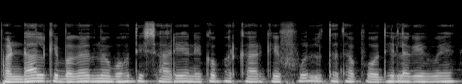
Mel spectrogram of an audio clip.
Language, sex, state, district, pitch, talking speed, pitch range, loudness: Hindi, male, Jharkhand, Ranchi, 130 Hz, 195 wpm, 125-140 Hz, -18 LUFS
